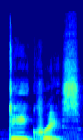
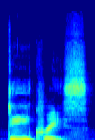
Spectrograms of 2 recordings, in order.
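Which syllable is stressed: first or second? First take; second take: first; first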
